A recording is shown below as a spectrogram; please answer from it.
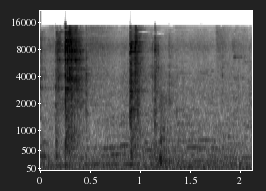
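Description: Metal cutlery clinking against plates as people eat, with two sharp clinks: the louder about a quarter second in, the other just before the one-second mark.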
